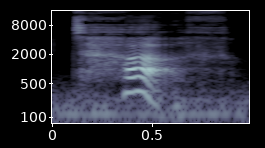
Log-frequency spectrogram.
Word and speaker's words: tough: the short e sound this word looks like tug i don't know i don't know why it's spelled that way but it is this word is actually tough uh uh it has the short u sound because it sounds like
